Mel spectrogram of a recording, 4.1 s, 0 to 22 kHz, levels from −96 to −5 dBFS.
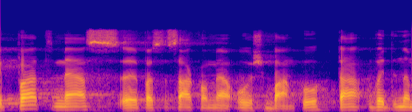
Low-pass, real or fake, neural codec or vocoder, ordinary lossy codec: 7.2 kHz; real; none; Opus, 64 kbps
